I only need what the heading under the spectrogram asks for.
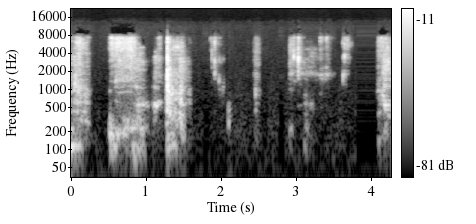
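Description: Someone sipping water during a public reading: a few wet slurping bursts followed by scattered soft gulps and mouth clicks, with no talking.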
